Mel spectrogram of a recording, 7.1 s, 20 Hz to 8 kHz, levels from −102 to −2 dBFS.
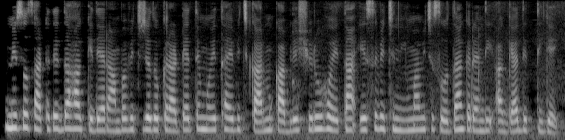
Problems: constant background noise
